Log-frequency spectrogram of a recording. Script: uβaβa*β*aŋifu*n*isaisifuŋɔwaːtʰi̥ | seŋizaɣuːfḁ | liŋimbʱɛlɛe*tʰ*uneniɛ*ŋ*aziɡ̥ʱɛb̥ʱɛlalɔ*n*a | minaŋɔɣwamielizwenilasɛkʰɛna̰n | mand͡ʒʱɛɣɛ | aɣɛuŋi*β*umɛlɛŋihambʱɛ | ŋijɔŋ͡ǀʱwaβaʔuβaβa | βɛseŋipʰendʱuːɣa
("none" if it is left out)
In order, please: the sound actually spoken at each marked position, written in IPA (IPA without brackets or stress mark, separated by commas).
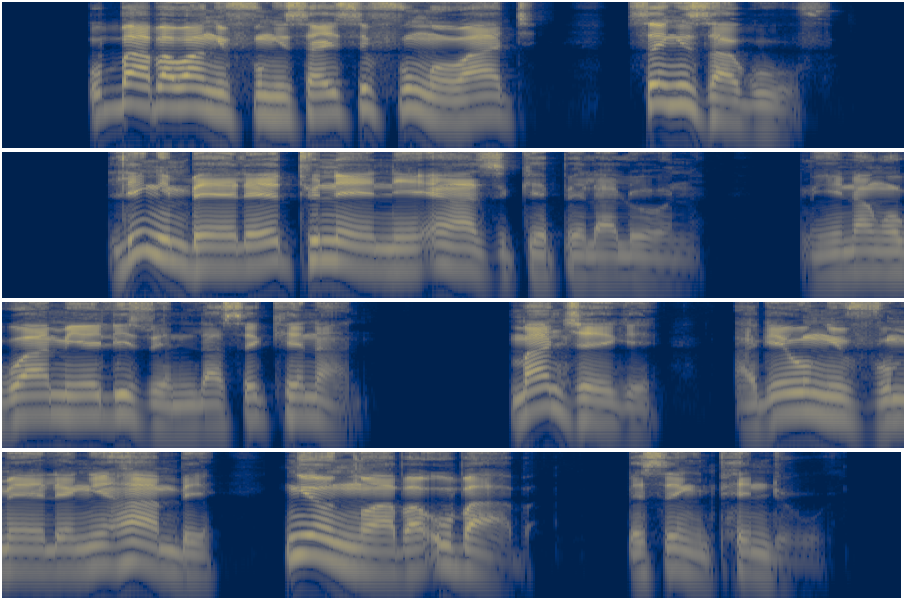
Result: w, ŋ, tʰ, ŋ, n, v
